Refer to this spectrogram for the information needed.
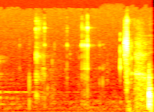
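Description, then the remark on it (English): A quick sip of an old fashioned cocktail: faint lip and mouth clicks, then a short slurping draw and a swallow near the end, all quiet with no talking. “Hold on, quick quick sip.”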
